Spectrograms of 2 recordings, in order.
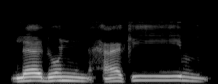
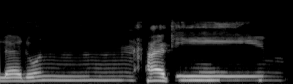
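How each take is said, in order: First: The n sound is short and clear. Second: The n sound is held longer and nasal. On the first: The speaker calls it right. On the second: The speaker calls it wrong.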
